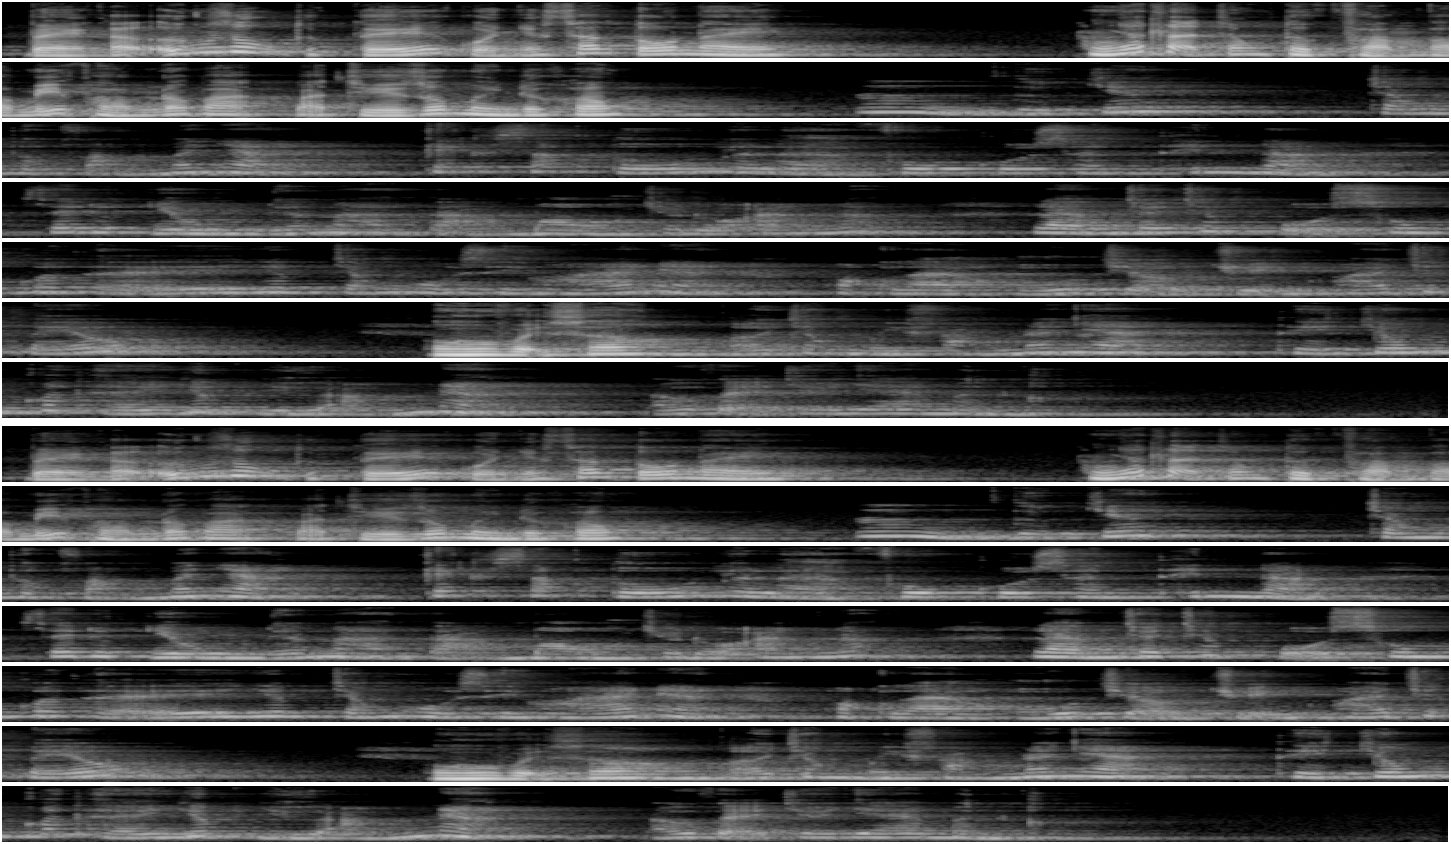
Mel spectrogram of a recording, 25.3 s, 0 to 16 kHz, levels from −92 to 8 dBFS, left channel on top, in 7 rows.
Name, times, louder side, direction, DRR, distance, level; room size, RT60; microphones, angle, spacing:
voice 1, 0.1-2.0 2.7-5.2 19.2-19.7, left 3 dB, 35° left, 15 dB, 0.4 m, -20 dB
voice 2, 5.8-6.5 7.0-8.0 8.3-10.6 10.9-18.4 19.6-21.0 21.3-23.0 23.3-24.3, right 4 dB, 70° right, 5 dB, 1.7 m, -31 dB
16.0 x 9.5 x 6.5 m, 0.97 s
head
